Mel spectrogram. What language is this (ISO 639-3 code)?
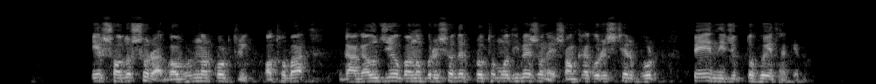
ben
